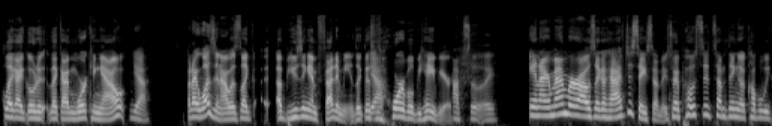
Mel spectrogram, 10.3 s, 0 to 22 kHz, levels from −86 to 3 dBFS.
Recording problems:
none

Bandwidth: 14 kHz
